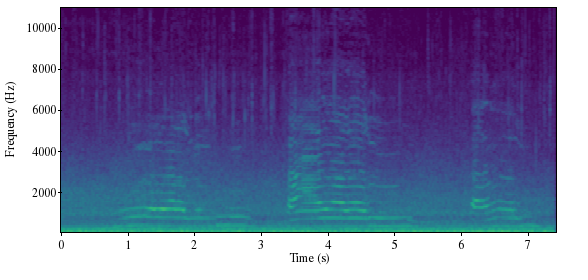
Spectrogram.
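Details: Two stray alpha cats on a cat island, each leading its own group, fighting by talking while the rest feed; several drawn-out wavering yowls from two voices alternate and overlap over continuous low rumbling noise.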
